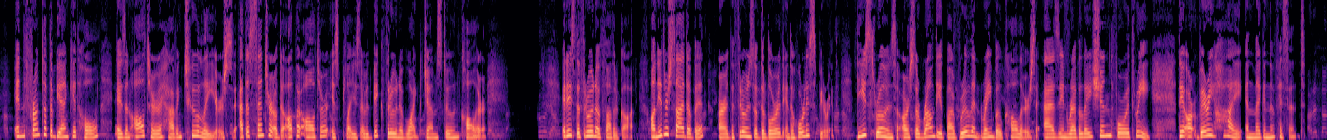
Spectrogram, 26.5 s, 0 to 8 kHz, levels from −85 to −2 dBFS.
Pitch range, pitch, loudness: 195-260 Hz, 215 Hz, -20 LUFS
